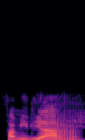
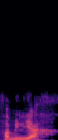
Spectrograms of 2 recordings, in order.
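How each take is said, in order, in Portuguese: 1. O R final é uma vibração da ponta da língua. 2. O R final é um som gutural, no fundo da garganta. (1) "Essa é a dica para pronunciar em espanhol" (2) "está colocando um J ou um G no final"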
